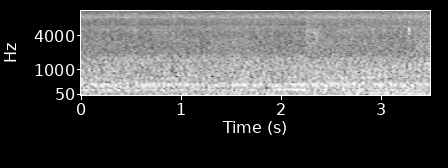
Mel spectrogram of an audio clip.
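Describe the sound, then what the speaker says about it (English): Honey bees buzzing around an open beehive, a dense, steady hum of many insects close by, continuous and even with no pauses. "Oh yeah, this hive is in full swing."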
